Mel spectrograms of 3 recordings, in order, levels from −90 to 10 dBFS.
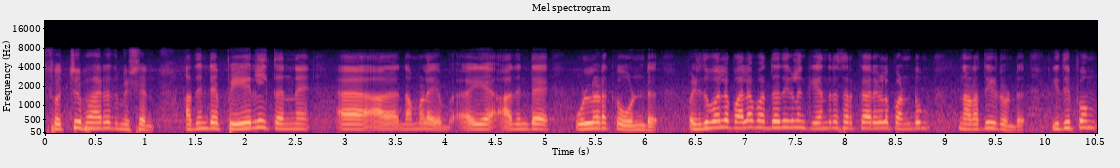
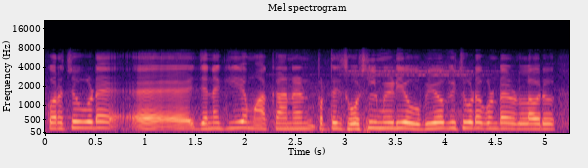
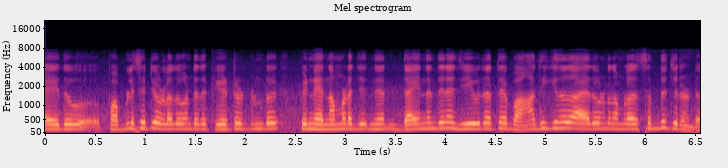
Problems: background sounds at intervals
